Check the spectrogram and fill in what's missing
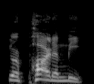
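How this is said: The pitch moves up and down. The speaker calls it right. "go up and down in your inflection"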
